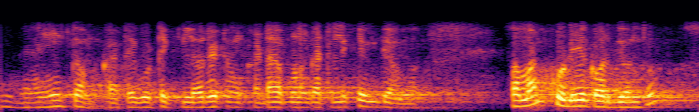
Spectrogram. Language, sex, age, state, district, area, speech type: Odia, male, 18-30, Odisha, Puri, urban, conversation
